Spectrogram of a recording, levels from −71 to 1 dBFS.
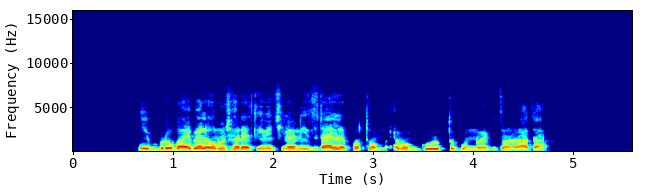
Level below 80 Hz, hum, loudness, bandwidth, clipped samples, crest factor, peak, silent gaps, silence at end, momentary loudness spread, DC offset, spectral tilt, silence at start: -62 dBFS; none; -17 LUFS; 7 kHz; under 0.1%; 14 dB; -2 dBFS; none; 0.85 s; 9 LU; under 0.1%; -8 dB/octave; 0.65 s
